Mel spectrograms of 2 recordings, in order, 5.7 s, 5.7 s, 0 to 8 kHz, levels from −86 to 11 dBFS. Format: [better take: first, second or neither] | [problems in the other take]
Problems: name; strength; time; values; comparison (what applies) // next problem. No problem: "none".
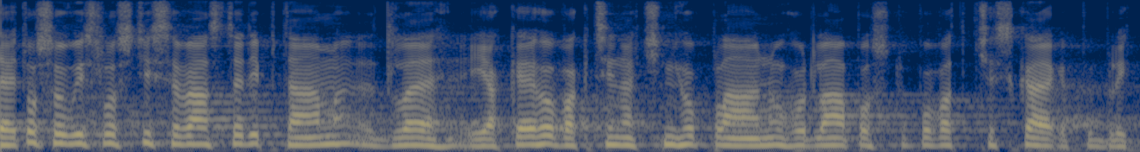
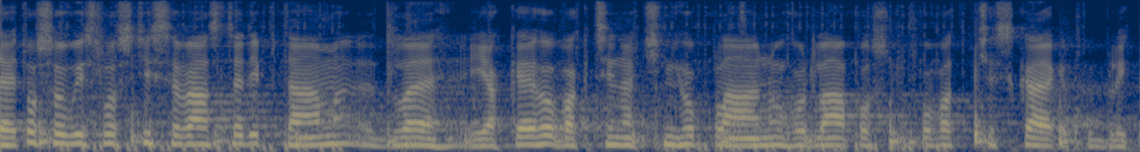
first | background sound (Drill + Run); 10 dB below the speech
